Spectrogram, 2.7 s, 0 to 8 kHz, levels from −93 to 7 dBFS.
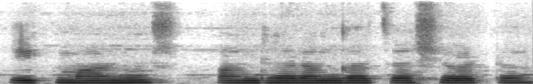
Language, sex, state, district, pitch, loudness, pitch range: Marathi, female, Maharashtra, Solapur, 195 Hz, -13 LUFS, 190-195 Hz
